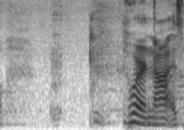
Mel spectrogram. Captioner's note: clears throat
